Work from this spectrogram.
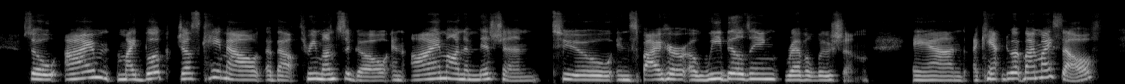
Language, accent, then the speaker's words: English; Columbus, Ohio, United States; also born or lived in Japan; So I was born in Japan. And then at the age of two, I went to home with them to Columbus, Ohio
